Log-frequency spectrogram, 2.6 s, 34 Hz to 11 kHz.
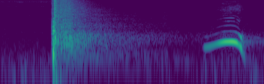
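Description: A single .357 revolver shot fired at a bulletproof backpack outdoors, one sharp, loud crack with a fading tail, followed by a short whooping voice.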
